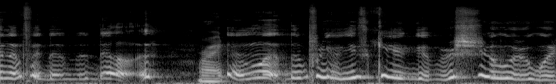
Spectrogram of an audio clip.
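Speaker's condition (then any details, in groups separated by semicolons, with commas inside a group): Cerebral palsy, severe; athetoid quadriplegia, arms, legs and trunk, hip surgeries; GMFCS level 4, power wheelchair, walks short distances assisted; speech may be hard to understand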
